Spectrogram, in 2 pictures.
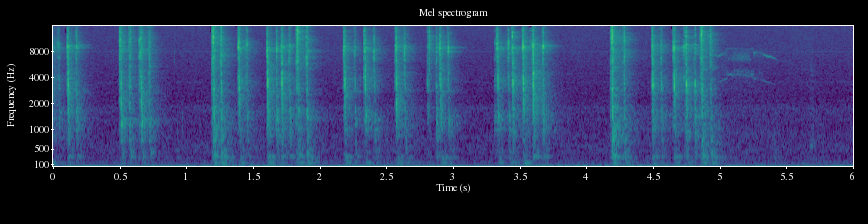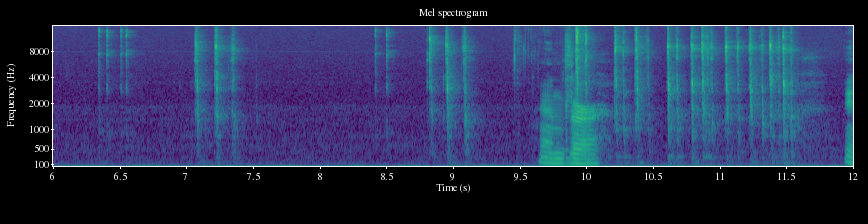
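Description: Typing on a computer keyboard: quick runs of keystrokes, a pause about five seconds in, then a few scattered keystrokes.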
